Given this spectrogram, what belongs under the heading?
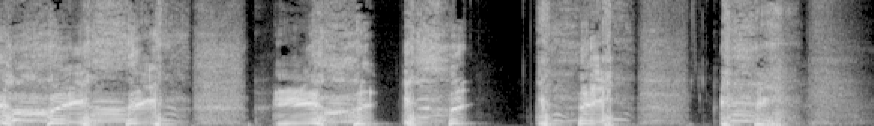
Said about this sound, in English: But that's a terrible cough.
